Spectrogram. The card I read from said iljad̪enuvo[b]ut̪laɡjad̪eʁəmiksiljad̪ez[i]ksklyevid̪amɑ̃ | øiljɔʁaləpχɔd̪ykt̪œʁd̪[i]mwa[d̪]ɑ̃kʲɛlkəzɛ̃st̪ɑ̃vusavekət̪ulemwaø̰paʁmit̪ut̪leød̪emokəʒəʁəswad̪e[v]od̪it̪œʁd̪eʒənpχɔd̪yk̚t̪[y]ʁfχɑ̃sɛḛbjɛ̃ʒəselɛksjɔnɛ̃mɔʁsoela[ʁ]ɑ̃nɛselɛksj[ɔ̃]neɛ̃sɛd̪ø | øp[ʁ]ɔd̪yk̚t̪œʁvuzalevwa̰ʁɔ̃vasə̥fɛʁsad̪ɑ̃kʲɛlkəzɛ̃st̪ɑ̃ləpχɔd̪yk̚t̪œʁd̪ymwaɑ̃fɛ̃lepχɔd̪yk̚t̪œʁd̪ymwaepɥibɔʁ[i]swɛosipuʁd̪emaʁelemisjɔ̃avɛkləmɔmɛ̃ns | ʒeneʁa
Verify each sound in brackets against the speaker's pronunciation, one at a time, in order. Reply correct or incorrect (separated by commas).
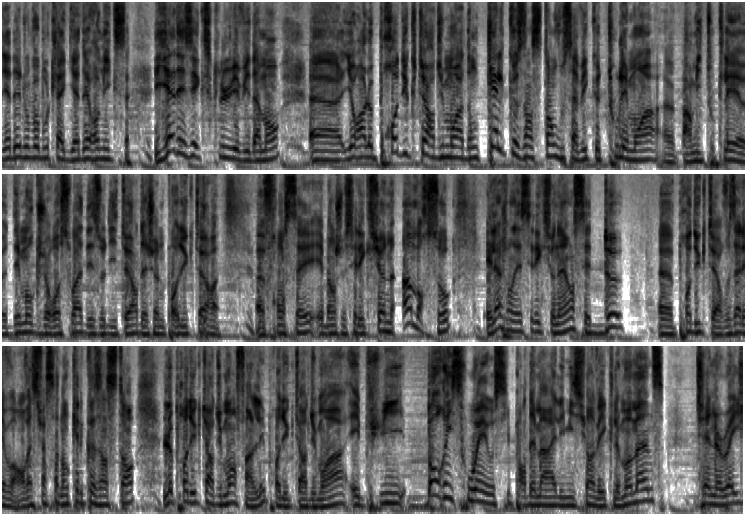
correct, incorrect, incorrect, correct, incorrect, incorrect, incorrect, incorrect, incorrect, correct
